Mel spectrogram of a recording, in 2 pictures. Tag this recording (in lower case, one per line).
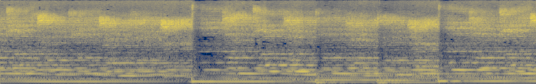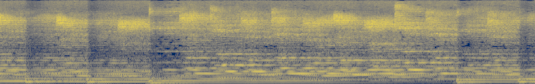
music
